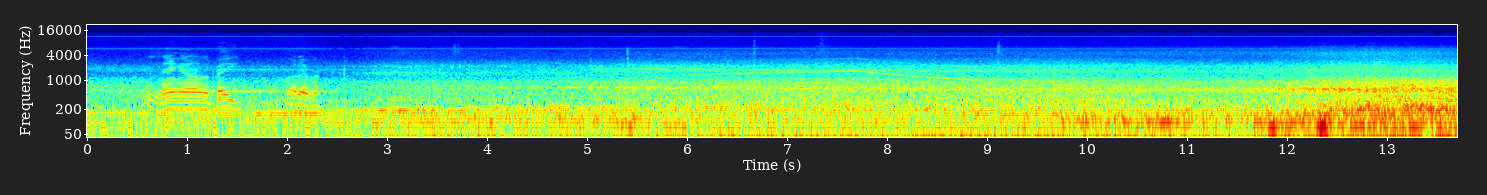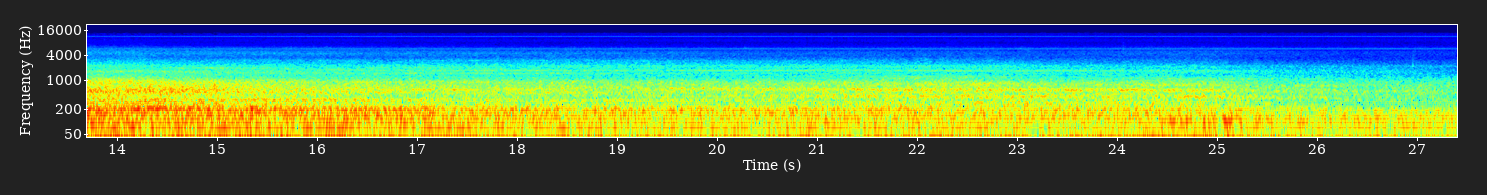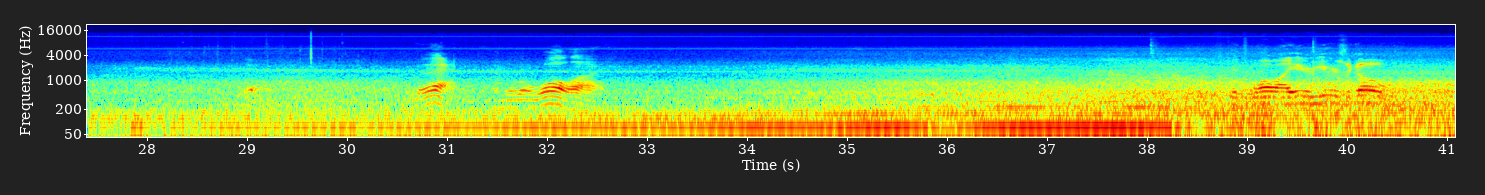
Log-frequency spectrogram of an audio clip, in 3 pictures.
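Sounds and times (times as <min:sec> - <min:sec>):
highway traffic hum: 0:00.0 - 0:41.0
vehicle passing: 0:27.8 - 0:41.0.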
